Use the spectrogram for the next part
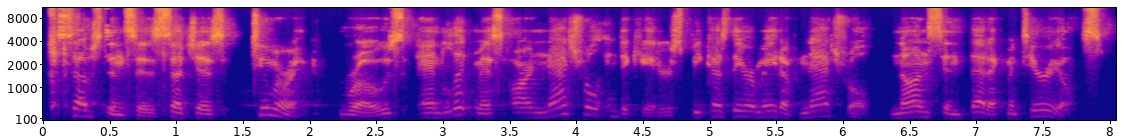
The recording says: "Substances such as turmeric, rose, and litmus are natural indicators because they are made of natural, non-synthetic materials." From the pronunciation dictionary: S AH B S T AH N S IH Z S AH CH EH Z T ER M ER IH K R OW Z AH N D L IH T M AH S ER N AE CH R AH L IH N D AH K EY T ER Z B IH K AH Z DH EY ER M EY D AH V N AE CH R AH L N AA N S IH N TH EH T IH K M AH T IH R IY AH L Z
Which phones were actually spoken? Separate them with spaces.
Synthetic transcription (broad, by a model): S AH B S T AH N S IH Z S AH CH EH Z T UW M ER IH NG R OW Z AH N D L IH T M AH S ER N AE CH R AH L IH N D AH K EY T ER Z B IH K AH Z DH EY ER M EY D AH V N AE CH R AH L N AA N S IH N TH EH T IH K M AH T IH R IY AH L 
